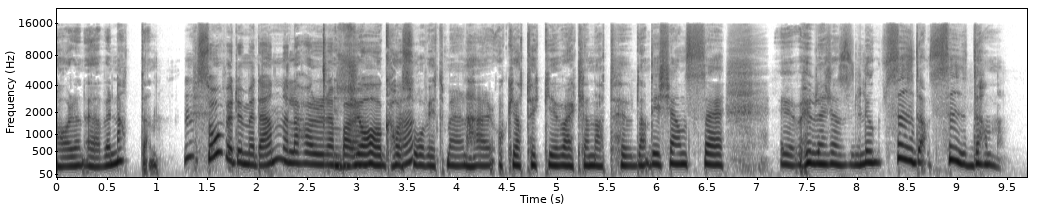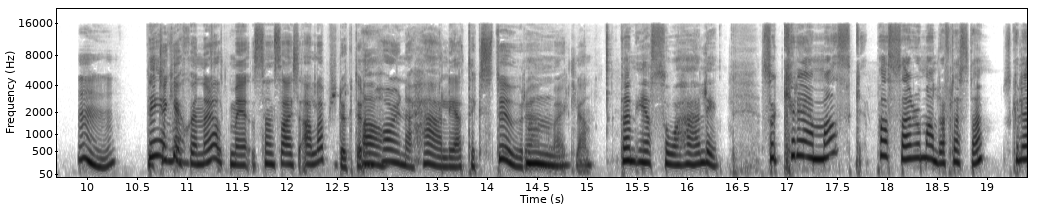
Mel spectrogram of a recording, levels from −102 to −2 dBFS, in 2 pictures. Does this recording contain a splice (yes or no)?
yes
